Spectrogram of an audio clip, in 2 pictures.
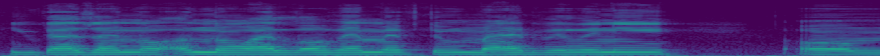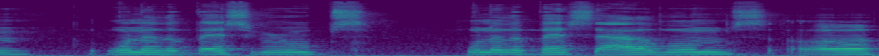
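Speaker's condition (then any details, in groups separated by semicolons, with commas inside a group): Cerebral palsy, mixed, mild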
